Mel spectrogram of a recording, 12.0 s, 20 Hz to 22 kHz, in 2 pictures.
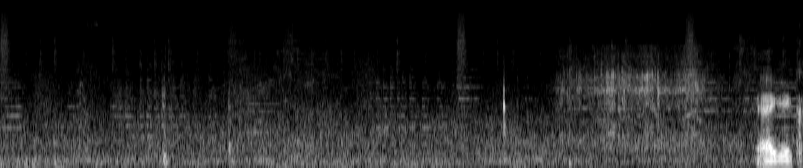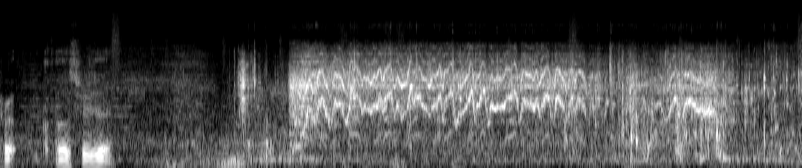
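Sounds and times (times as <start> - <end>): fishing reel whirring: 4.2 - 5.4, 6.9 - 12.0.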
